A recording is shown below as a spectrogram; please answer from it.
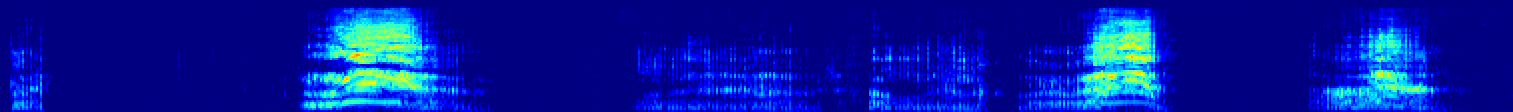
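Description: A wild boar gives harsh, drawn-out grunts and squealing roars in separate bursts about a second long.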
